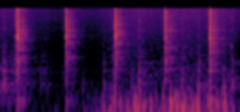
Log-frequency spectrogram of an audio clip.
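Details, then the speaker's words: Ford starter motor, key turned: five sharp single clicks about half a second apart with no cranking, as the solenoid plunger moves but current only occasionally passes; solenoid contacts suspected burnt, starter to be disassembled. "estoy con la llave está clic clic clic y esto está haciendo este movimiento y ese es el sonido que yo escucho cuando doy marcha soy un clic y es cuando se crea el campo magnético se mueve el émbolo"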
